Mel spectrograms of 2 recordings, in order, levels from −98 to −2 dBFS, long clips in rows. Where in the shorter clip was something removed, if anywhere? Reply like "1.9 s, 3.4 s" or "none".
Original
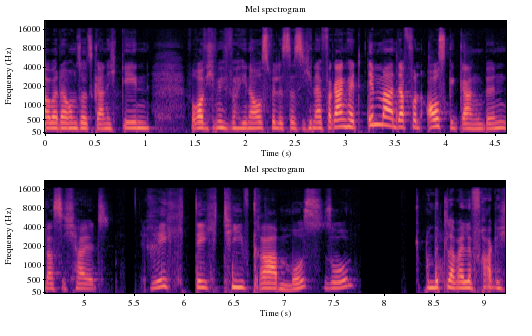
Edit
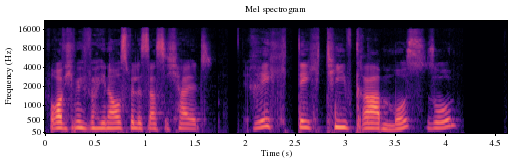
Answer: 1.0 s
